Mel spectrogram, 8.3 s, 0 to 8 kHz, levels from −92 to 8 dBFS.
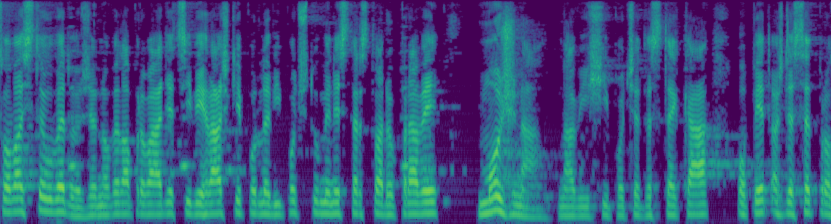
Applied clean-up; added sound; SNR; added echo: classical method spectral subtraction.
